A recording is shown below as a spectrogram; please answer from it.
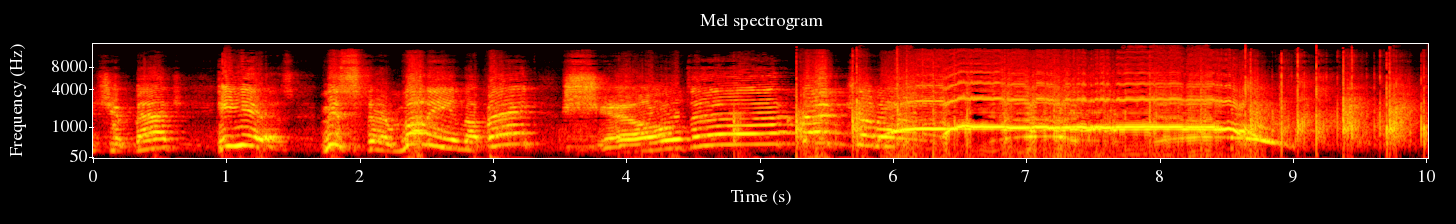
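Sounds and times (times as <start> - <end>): audience clapping: 5.3 - 10.0
high held cheering shout: 5.9 - 9.1.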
